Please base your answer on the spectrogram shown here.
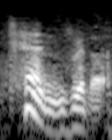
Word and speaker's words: Thames: Marx, it's pronounced Thames River.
